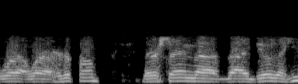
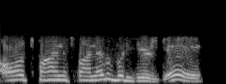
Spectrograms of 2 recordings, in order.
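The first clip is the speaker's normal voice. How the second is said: very loud, provoking, pitched-up put-on outburst; 6 semitones higher than usual. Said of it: "raising her voice out loud saying".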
